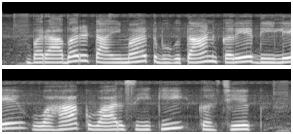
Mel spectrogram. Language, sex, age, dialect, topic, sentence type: Magahi, female, 18-24, Northeastern/Surjapuri, banking, statement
